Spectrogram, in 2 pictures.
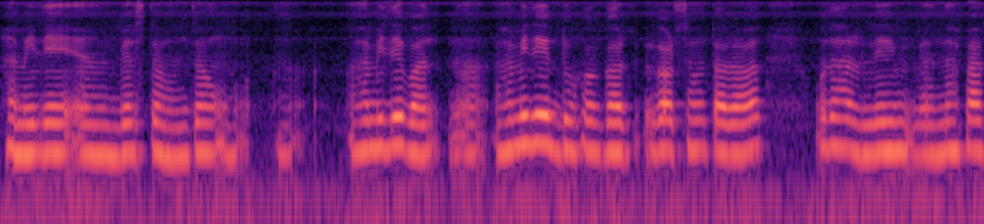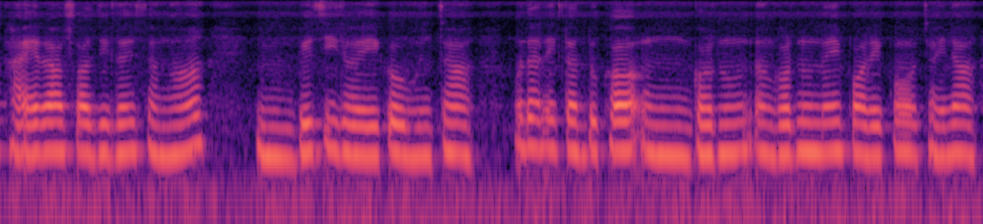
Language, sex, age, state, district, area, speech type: Nepali, female, 30-45, West Bengal, Kalimpong, rural, spontaneous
